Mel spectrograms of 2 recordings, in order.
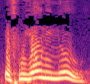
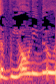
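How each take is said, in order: First: Louder, a wailing regret over the news; wistful lament. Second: Much higher, innocently repeating his words; hammed-up what-did-I-say; defensive repeat. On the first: Retold or imitated. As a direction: mourn it, loud and grieving.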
